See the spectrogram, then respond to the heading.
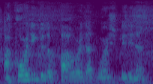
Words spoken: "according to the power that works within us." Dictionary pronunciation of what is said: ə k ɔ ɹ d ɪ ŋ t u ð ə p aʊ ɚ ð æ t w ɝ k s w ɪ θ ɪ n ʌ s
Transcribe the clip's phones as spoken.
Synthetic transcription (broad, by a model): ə k ɔ ɹ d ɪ ŋ t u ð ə p aʊ ɚ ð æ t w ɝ s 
